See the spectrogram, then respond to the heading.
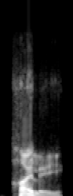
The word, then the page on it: highly: British English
